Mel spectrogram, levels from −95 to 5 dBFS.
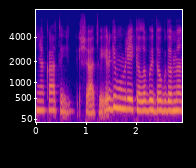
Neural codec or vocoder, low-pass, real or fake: none; 7.2 kHz; real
